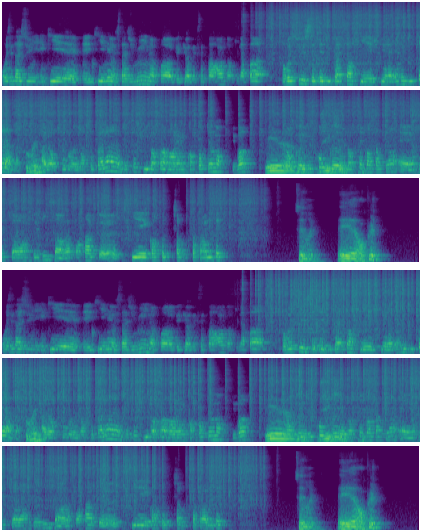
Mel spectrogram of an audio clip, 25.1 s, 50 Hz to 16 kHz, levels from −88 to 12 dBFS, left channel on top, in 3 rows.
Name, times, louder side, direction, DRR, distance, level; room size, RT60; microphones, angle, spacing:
voice 1, 0.0-3.9 4.1-5.2 5.6-8.7 9.1-13.3 14.0-21.1, left 3 dB, 55° left, 4 dB, 0.6 m, -24 dB
Fireworks, 4.8-20.0 20.4-22.2, right 5 dB, 75° right, 0.7 m, -34 dB
voice 2, 8.8-9.2 13.6-14.4 14.7-15.2 22.7-23.0 23.4-24.2, equal, 15° right, 1 dB, 0.5 m, -17 dB
4.3 x 2.3 x 2.6 m, 0.42 s
head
